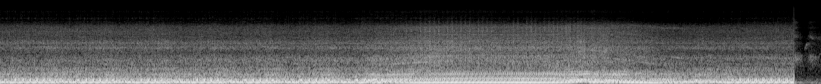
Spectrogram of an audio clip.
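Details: Turbocharged Subaru with a manual boost controller, whose hose was found holed against the turbo: loud, lumpy, uneven running that surges up and down instead of holding idle, with misfiring. The cause was found to be a failed idle air control valve (IACV).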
